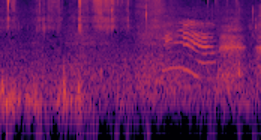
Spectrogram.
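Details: Neighbour cat, one of two outdoor neighbourhood cats including One-eye meeting a second cat; a single drawn-out meow rising then falling with clear harmonics near the end, over quiet background rustle and a sharp sound at the close.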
